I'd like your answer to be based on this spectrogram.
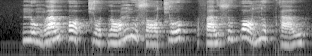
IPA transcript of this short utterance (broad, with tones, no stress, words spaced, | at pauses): no˧˩ŋʋa˧˥w hɔː˥˨t̚t͡ɕoː˧˩t̚ lɔː˩˧ŋu˥˨sɔː˩t͡ɕoː˧˥k̚ | faː˩˧wsu˧˥ bɔː˥˨ɲo˥˨p̚ ka˩˧w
